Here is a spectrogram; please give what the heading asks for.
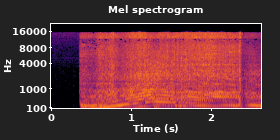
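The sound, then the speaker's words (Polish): A car engine revs hard at a motoring enthusiasts' rally on the grassy grounds of a technical university in Lublin. It bursts in loud after a moment of silence, climbs in pitch, then holds steady with a brief dip near the end. “Na zielonych terenach Politechniki słychać było pisk opon i rek silników.”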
